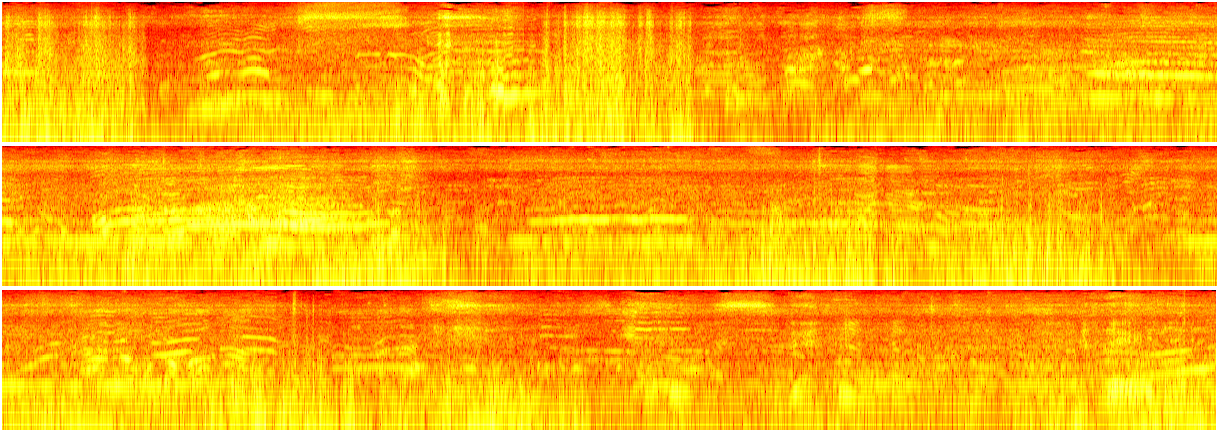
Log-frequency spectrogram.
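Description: A fairground ride rumbles and whirs as it spins fast.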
